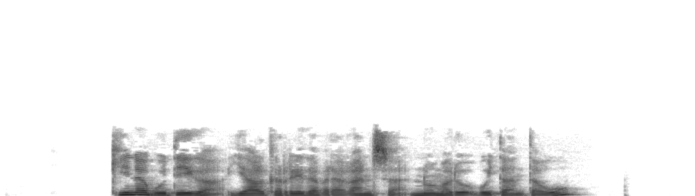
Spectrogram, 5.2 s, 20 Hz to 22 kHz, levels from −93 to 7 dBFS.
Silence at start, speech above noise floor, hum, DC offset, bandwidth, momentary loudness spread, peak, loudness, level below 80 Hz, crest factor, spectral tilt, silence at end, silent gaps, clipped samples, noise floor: 0.85 s; 72 dB; none; under 0.1%; 7.8 kHz; 7 LU; -2 dBFS; -18 LUFS; -60 dBFS; 16 dB; -6 dB/octave; 0.9 s; none; under 0.1%; -89 dBFS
